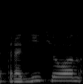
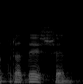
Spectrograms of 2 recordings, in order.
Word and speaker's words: tradition: І пам'ятаєте, да, що в англійській мові читається як шин, тому традиція читаємо не tradition, а просто tradition.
